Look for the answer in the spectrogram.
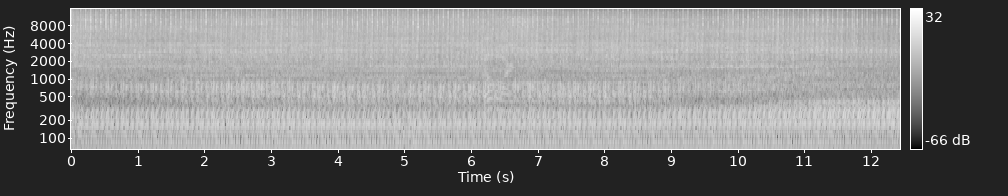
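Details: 2003 Harley-Davidson Road King, carbureted, choke pulled, gear-driven cams, timing cover inspected: loping V-twin idle about 130 beats a minute with faint steady whine on top from gear drive; normal.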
